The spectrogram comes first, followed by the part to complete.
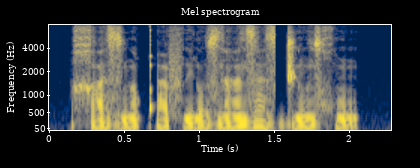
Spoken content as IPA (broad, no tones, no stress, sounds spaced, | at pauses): χ a z l ũ qʼ ɛ f ĩ ɾ o z ã z a z d͡ʒ õ z χ ũ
